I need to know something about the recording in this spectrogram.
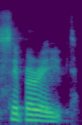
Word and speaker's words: separate: These two pillars aren't separate. Separate. La primera A no se pronuncia. Separate. Y la segunda A se pronuncia como E. Separate.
